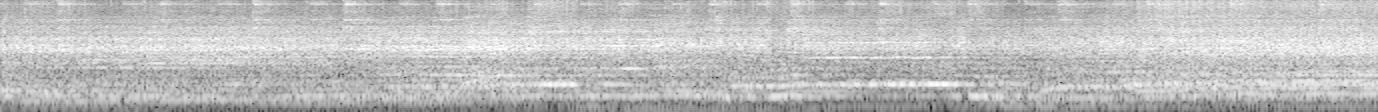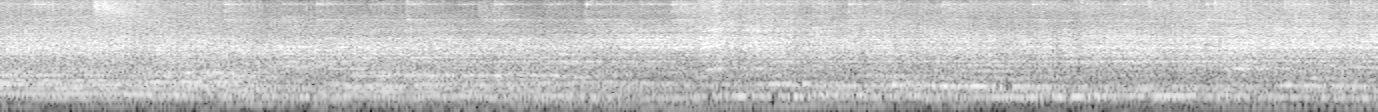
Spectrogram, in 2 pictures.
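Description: Loud gospel music: a group of voices singing together over long held bass notes.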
